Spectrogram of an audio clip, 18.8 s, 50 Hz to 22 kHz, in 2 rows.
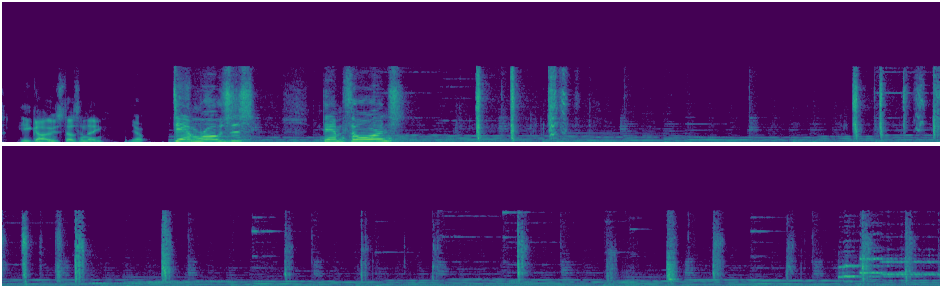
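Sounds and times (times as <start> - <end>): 
speech: 0.0 - 4.2
soft sustained music: 1.7 - 18.7
puppet plant making wet sucking puckering pops and smacks: 4.6 - 5.9, 8.4 - 11.4, 12.2 - 13.9, 14.5 - 14.8, 15.4 - 17.5.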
